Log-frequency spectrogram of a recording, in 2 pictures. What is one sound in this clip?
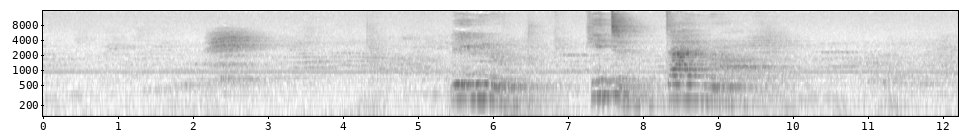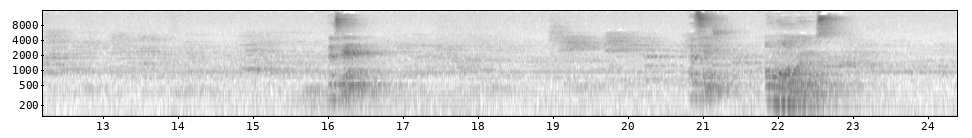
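A young boy speaks softly close by.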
